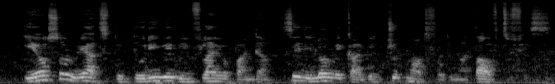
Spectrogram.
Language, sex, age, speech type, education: Nigerian Pidgin, male, 15-29, spontaneous, tertiary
